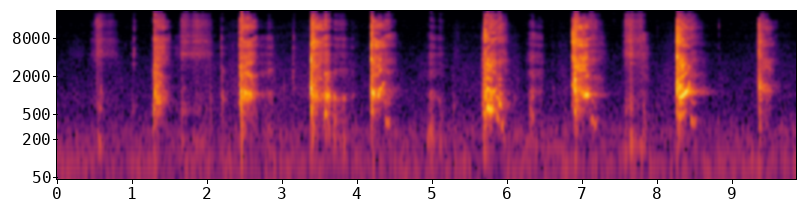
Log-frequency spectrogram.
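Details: Four-month-old baby gives a series of short, dry coughs, roughly eight to ten over ten seconds.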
